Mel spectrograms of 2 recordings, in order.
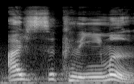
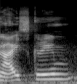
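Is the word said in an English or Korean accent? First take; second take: Korean; English. First: The word is said in a Korean accent. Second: The word is said quickly in an English accent. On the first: "Korean लहजे में बोलेंगे" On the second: "English में आइसक्रीम जल्दी बोलते हैं"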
